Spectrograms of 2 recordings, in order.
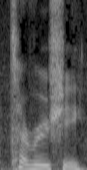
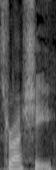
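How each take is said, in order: First: The name begins with a 'tar' sound. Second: The name begins with a 'thr' sound. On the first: The speaker calls it right. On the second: The speaker calls it wrong.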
